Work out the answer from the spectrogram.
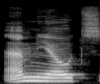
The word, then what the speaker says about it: amniote: find this over here how to pronounce this so yes this is saved my life saved me a lot of time just doing this amniote yes so this is amniote so diapsid or two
